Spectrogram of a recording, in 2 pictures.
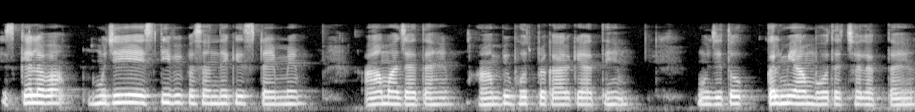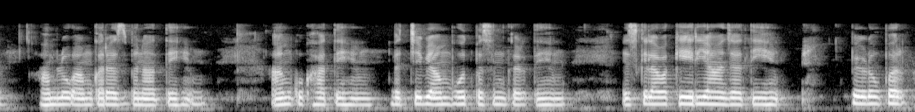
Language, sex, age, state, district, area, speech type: Hindi, female, 30-45, Madhya Pradesh, Ujjain, urban, spontaneous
